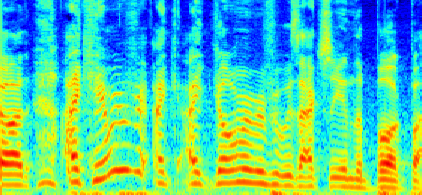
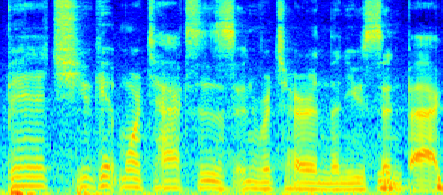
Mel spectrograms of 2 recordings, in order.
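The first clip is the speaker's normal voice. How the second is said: muttered retort; 5 semitones lower, 6 dB quieter than usual. Retold or imitated. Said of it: "It's like".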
